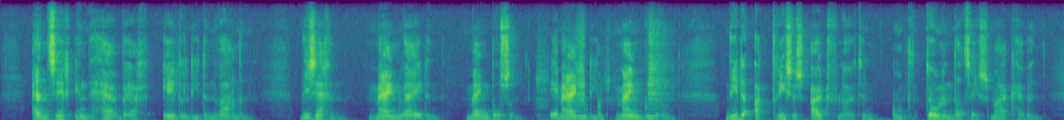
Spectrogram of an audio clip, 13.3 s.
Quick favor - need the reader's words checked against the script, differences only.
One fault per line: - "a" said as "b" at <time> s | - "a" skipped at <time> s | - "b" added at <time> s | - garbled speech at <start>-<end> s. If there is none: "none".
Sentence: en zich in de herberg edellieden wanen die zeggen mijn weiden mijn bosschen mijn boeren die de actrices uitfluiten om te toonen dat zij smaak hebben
- garbled speech at 6.9-7.6 s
